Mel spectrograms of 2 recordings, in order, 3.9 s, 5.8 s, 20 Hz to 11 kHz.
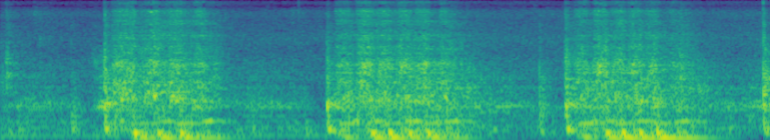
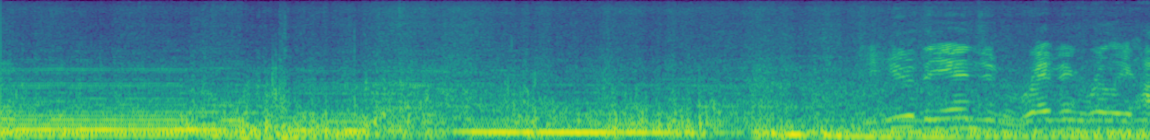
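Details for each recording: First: Brand-new unbranded Yamaha Enduro-style 20 hp two-stroke outboard pulled over by hand: rhythmic even, firm whooshing pulls about once a second, showing good compression. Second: Unbranded Yamaha Enduro-style 20 hp two-stroke outboard, brand new, trimmed up a peg under way: motor note climbs sharply and hangs high without more thrust, prop cavitating; owner suspects transom height or a shaft about an inch short of long-shaft.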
